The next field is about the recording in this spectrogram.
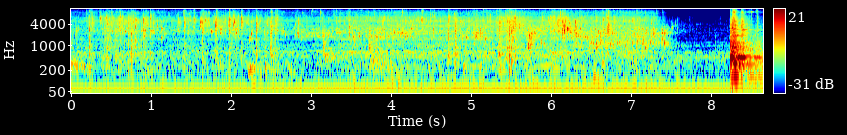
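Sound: tap water running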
